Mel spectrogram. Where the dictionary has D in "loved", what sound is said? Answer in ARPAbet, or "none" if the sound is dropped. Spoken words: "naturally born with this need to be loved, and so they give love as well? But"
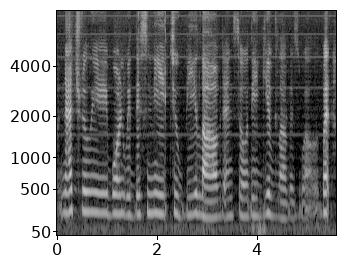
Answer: D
